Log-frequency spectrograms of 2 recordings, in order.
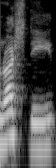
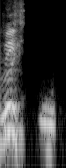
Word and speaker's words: Rushdie: Did you know that you've also been saying another name wrong? Instead of Salman Rushdie, the way we all say it, it's Rushdie.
